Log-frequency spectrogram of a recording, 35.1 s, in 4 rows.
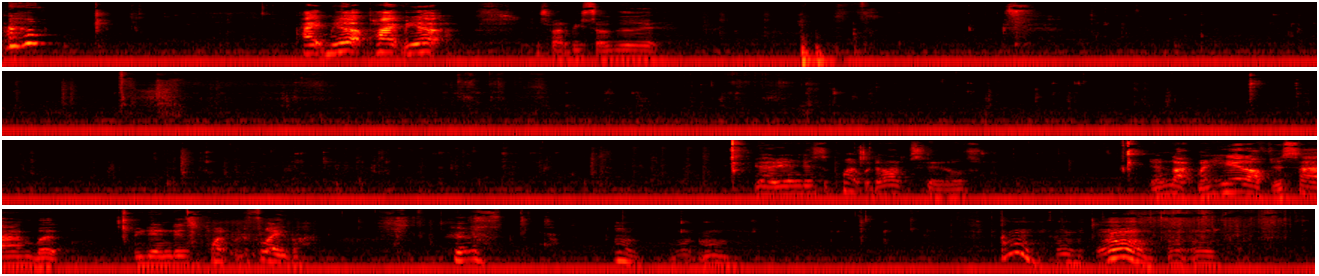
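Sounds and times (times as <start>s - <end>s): low hum: 0.0s - 35.0s
chewing and mouth smacking: 4.6s - 22.6s, 24.0s - 25.2s, 28.5s - 35.0s.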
